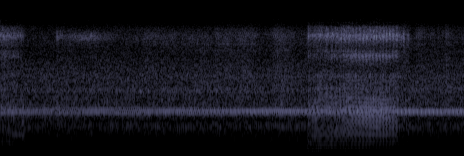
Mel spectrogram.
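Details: Migs snoring during sleep: one buzzy, droning snore lasting about a second over a steady high-pitched background hum.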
